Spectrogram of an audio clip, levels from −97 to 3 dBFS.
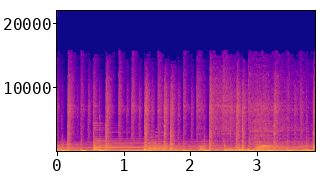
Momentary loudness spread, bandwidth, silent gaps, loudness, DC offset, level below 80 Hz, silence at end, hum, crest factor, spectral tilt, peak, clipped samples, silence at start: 3 LU; 13 kHz; none; -20 LUFS; under 0.1%; -20 dBFS; 0 s; none; 10 dB; -6.5 dB/octave; -6 dBFS; under 0.1%; 0 s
